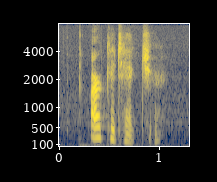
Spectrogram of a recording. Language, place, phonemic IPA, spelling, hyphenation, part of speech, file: English, California, /ˈɑɹ.kɪˌtɛk.t͡ʃɚ/, architecture, ar‧chi‧tec‧ture, noun, En-us-architecture.ogg
- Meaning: 1. The art and science of designing and managing the construction of buildings and other structures, particularly if they are well proportioned and decorated 2. Any particular style of building design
